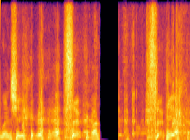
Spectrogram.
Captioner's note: laughs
